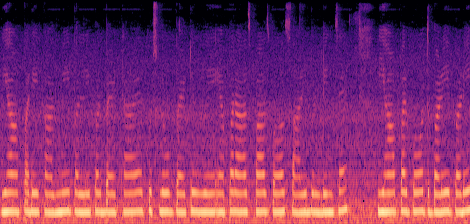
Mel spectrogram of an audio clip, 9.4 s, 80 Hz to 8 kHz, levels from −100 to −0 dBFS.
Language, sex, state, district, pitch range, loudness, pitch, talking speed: Hindi, female, Chhattisgarh, Bilaspur, 240-245 Hz, -13 LUFS, 245 Hz, 165 wpm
